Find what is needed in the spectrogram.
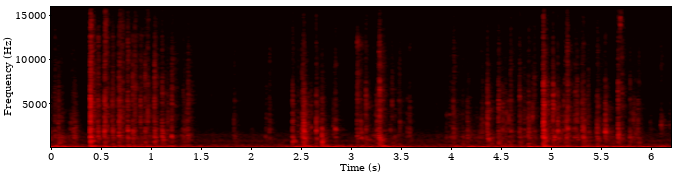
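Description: Typing on a computer keyboard: quick runs of keystrokes with a short lull about two seconds in.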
